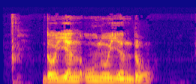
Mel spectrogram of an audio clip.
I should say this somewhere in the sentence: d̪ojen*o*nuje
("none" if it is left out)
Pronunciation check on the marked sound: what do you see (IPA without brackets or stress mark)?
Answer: u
